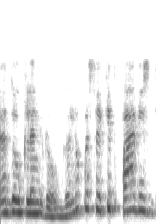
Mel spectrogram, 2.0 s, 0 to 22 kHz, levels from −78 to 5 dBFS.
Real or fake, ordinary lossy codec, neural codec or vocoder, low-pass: real; MP3, 64 kbps; none; 7.2 kHz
